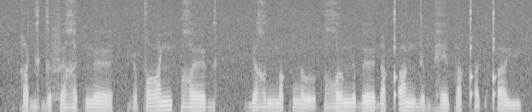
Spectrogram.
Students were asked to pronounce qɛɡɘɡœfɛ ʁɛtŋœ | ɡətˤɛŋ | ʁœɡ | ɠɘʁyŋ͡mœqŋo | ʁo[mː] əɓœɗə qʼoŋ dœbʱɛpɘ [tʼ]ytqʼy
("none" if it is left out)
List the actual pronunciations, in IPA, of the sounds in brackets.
ŋ, qʼ

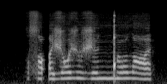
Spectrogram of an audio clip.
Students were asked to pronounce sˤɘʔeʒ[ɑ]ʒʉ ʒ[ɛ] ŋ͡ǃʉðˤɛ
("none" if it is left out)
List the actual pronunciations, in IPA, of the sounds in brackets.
ɔ, ɘ

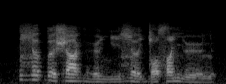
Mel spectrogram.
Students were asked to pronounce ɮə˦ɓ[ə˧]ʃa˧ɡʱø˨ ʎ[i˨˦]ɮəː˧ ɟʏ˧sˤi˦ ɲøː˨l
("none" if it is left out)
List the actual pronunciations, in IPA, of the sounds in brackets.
ə˧, i˨˦

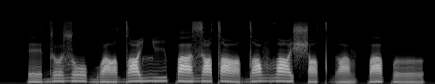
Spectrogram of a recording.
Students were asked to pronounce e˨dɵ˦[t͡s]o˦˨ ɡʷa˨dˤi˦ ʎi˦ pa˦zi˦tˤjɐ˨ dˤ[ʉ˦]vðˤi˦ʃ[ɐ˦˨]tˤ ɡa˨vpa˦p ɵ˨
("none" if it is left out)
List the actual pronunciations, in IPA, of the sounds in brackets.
z, ʉ˦, ɐ˨

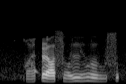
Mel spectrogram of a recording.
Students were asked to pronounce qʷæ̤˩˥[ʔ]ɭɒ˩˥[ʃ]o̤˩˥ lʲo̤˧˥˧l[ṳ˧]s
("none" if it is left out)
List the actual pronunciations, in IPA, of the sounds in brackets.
ʔ, s, ṳ˧

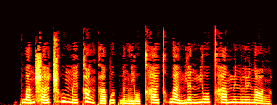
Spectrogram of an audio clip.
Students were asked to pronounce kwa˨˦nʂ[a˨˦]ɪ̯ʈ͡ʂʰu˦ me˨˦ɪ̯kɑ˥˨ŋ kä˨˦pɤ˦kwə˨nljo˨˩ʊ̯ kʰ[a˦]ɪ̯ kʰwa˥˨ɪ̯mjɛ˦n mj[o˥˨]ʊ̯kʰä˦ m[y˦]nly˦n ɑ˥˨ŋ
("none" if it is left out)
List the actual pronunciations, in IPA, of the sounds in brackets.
a˨˦, a˦, o˦, y˦

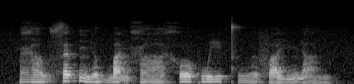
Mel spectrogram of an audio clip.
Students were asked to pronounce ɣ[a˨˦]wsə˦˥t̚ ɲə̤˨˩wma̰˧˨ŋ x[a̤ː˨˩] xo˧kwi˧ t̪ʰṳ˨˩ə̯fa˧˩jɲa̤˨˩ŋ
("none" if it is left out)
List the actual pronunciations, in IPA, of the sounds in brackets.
a̤˨˩, a̤ː˨˩

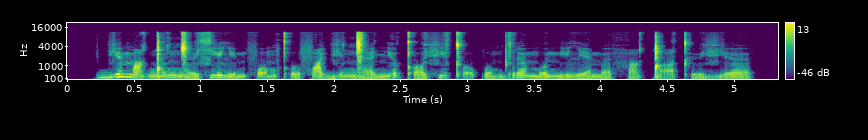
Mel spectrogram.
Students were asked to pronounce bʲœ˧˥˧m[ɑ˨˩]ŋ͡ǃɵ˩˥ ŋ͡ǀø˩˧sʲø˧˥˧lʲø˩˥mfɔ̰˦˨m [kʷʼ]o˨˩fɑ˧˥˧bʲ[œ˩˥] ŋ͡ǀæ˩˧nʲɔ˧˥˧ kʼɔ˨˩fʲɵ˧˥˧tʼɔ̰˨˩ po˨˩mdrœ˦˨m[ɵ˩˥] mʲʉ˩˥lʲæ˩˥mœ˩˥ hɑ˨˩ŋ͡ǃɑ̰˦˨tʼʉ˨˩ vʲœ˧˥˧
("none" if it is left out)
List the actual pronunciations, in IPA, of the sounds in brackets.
ɑ˨˩, kʼ, œ˩˥, o˩˥

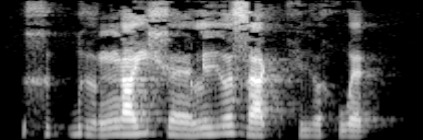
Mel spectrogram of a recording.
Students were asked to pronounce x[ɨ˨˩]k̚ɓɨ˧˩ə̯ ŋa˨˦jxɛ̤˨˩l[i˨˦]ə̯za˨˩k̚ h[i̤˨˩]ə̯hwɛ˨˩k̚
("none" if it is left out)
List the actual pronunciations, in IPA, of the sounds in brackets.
ɨ˨˩, i˨˦, i̤˨˩

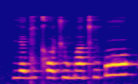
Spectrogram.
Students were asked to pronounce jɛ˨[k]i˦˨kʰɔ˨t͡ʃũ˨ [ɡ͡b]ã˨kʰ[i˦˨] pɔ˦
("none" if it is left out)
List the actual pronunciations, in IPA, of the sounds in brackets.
ɡ, b, i˨

